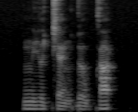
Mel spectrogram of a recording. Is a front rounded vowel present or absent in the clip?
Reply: absent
